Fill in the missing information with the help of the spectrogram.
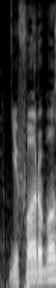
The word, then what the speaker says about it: Ufotable: My number two is, I don't know if I'm going to pronounce it correctly, but Ufotable. – Ufotable is correct.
